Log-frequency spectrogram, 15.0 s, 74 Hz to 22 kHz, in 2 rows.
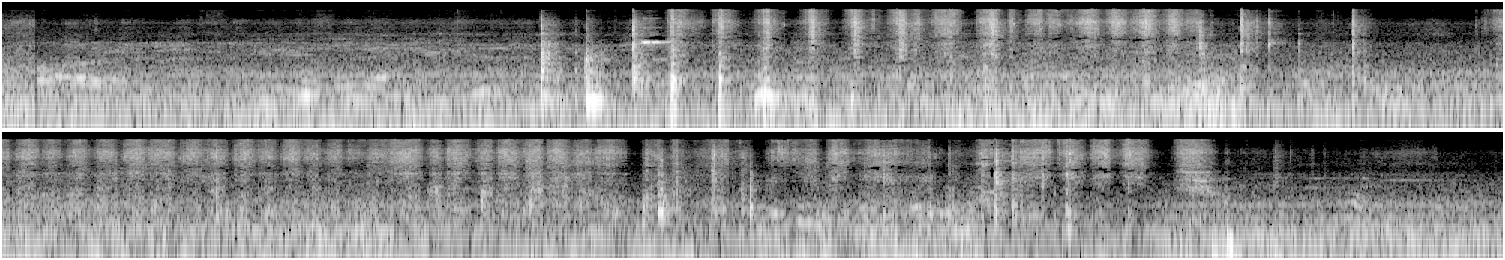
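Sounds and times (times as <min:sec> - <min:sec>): toothbrush scrubbing plastic: 0:03.8 - 0:06.2, 0:07.4 - 0:13.4.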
